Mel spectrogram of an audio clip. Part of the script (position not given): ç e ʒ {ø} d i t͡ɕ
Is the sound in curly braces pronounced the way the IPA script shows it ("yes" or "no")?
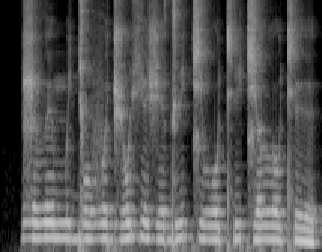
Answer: no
